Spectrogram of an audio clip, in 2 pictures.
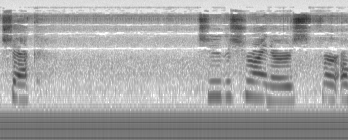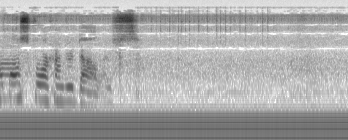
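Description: Plastic mesh ribbon rustles softly under a hand.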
